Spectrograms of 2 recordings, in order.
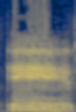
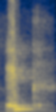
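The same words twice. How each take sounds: First: "e" alone, with no consonant after it; open syllable "e". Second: "ec" cut shut with a k sound; closed syllable "ec". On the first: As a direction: leave "e" open as a syllable by itself. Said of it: "sino es e". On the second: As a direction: close "ec" on the consonant k. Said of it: "por eso no es ec". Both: Shown as a demonstration.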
